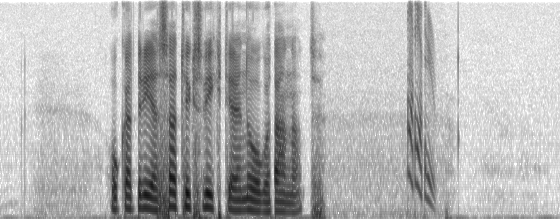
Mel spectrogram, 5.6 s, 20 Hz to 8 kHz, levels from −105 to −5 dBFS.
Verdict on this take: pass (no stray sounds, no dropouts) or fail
fail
